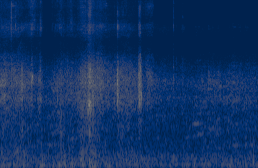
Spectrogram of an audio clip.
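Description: Paper pages rustle and flip as a notebook is turned.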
